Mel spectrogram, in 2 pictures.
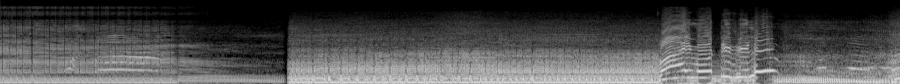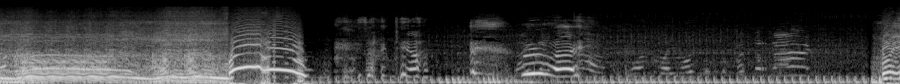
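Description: Motorcycle engine held at high revs for a burnout, jumping suddenly louder about three seconds in and staying steady for a few seconds. It is then revved up and down before dropping back to a low idle about twelve seconds in.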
